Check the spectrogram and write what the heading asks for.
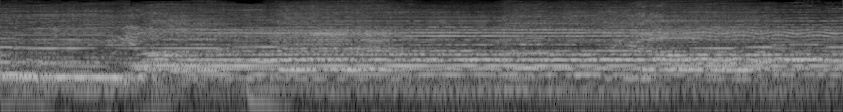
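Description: Choir singing the Alleluia of the Gospel acclamation, in long held notes with vibrato.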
